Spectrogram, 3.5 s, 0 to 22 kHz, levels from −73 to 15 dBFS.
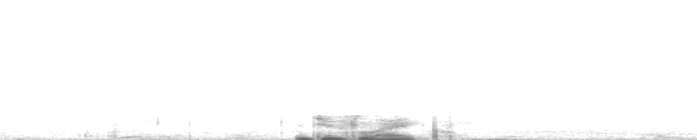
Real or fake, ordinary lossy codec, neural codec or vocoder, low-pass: real; AAC, 16 kbps; none; 7.2 kHz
